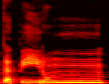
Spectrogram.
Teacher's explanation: دو الٹے پیش کے بعد میم آ گیا تو یہاں پہ ادغام کا قاعدہ لاگو ہوگا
